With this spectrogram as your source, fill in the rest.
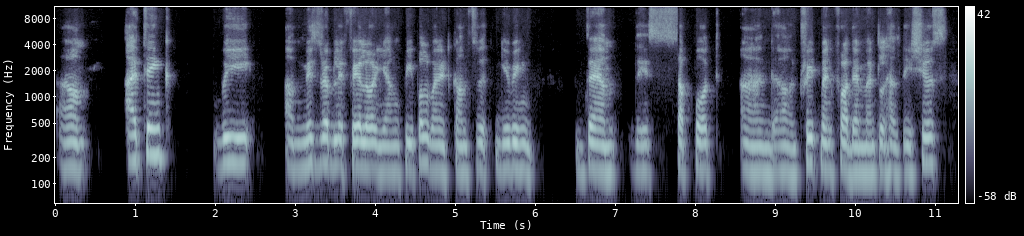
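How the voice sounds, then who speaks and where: A man's voice: on the high side, level tone, measured pace, dark tone. A man with an Indian accent, speaking as a doctor on a panel discussion, earnest and critical, with frequent hesitations. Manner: earnest, critical, with many fillers. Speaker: psychiatrist panelist.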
